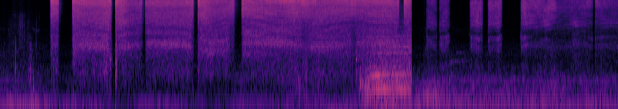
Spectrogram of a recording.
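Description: Paint being sprayed with an air spray gun: long, loud bursts of hiss broken by brief pauses, then from about eight seconds in, shorter and quieter spray bursts.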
